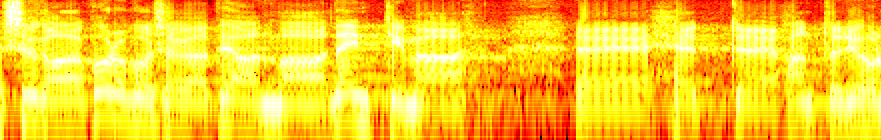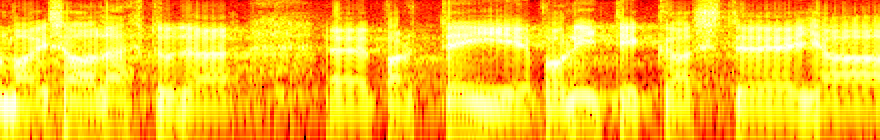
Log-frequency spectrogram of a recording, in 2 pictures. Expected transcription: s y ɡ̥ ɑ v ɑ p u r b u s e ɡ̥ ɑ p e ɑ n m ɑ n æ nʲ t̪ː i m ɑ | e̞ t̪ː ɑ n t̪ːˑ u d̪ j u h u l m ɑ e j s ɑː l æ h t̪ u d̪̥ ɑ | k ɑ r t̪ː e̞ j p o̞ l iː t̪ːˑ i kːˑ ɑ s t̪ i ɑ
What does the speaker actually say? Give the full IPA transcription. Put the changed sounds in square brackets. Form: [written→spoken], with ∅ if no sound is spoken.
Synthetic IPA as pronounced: s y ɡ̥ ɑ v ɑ [p→k] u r b u s e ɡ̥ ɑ p e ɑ n m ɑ n æ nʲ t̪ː i m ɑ | e̞ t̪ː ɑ n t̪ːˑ u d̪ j u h u l m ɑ e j s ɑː l æ h t̪ u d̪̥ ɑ | [k→p] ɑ r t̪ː e̞ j p o̞ l iː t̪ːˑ i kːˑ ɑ s t̪ [i→j] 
